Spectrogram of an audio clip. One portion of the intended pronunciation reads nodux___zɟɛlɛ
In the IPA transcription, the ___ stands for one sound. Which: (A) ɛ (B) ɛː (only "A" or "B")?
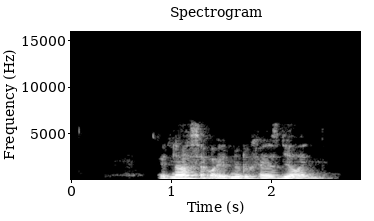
B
